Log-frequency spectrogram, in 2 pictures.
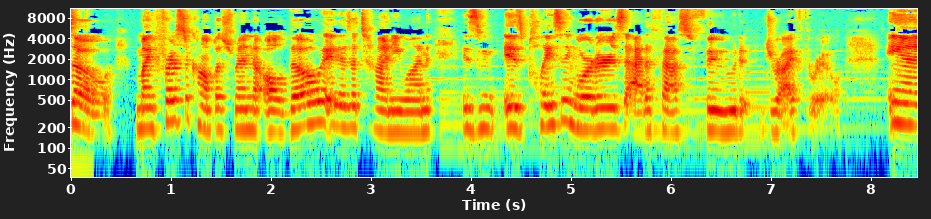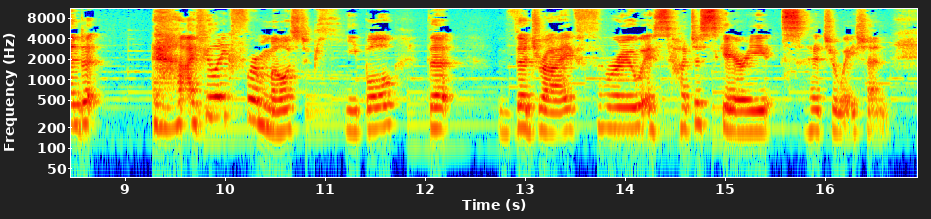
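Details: Adult woman with a stutter, closely related to social anxiety; stuttering.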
